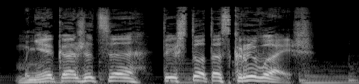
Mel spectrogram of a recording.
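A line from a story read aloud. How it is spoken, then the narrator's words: Deep bass voice. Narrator (Russian): пробасил Лежаков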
